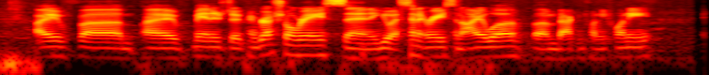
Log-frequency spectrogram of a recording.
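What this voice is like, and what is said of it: Hoarse voice. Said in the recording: “my voice is getting hoarse from talking so much”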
